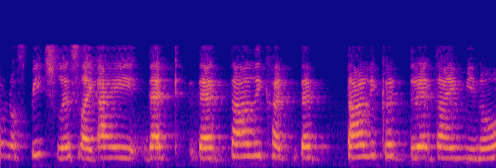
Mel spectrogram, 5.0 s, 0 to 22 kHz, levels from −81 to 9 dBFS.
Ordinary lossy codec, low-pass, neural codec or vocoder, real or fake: none; 7.2 kHz; codec, 16 kHz, 0.4 kbps, LongCat-Audio-Codec; fake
